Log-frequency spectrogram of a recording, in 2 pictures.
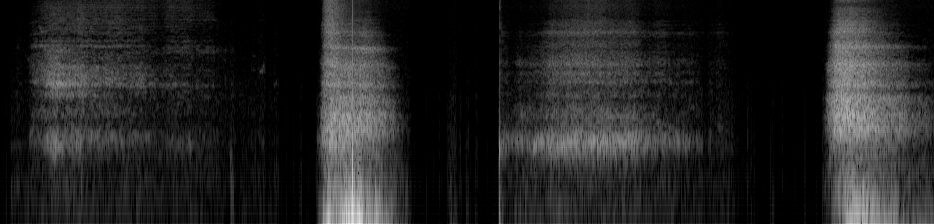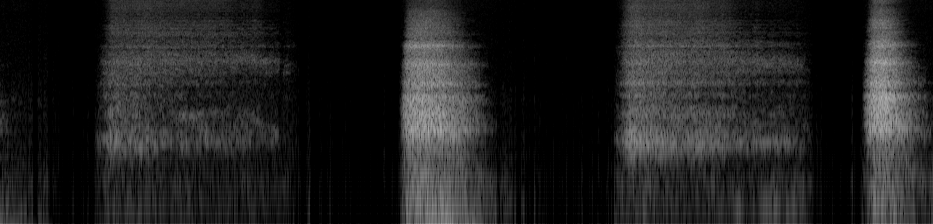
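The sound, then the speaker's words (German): Slow, deep breathing in and out during a guided meditation, about eight breath sounds spaced evenly over the stretch, alternating softer drawn breaths with sharper, louder exhales, with no talking. “Die Unruhe ausatmen, rotes Licht und Freude einatmen.”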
